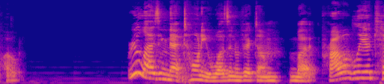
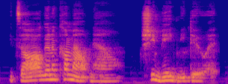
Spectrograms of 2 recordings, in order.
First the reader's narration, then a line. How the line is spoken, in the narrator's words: in a calm voice, he said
